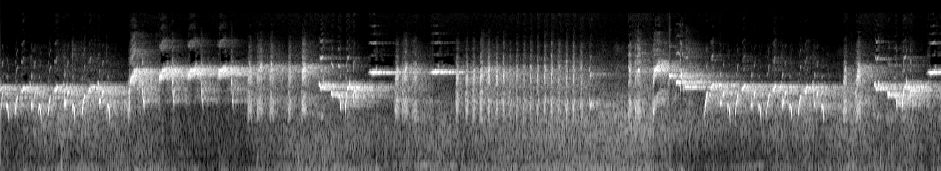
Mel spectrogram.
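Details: Long varied song from an Indonesian bulbul, mixing rapid rattling trills, clear sustained whistles and descending chattering phrases, delivered continuously and loudly for about twelve seconds.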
